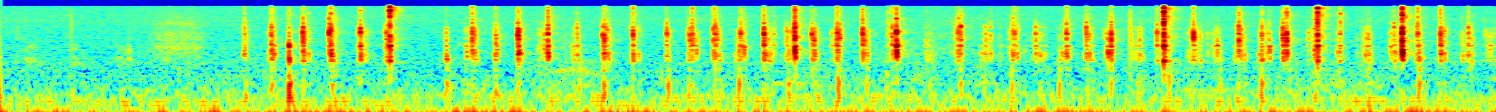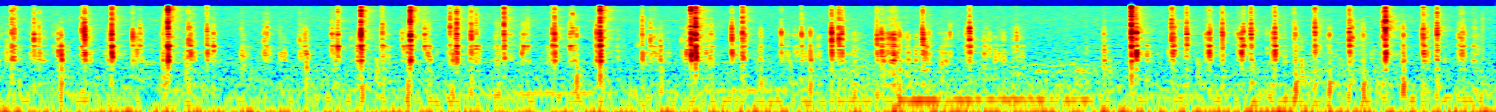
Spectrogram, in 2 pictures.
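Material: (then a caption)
Plastic. Fingertips rapidly press the plastic number keys of a handheld Casio calculator, producing a fast, steady stream of short, bright clicks with brief pauses. A constant low hum sits underneath the tapping throughout.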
